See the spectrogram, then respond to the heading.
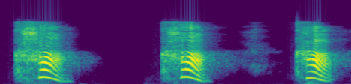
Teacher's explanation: It's never voiced and it's pronounced with a strong puff of air.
